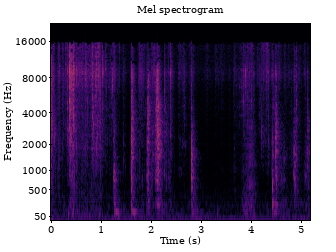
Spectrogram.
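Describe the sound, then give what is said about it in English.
Papery rustling and crinkling as question slips are shuffled by hand, a run of soft irregular rubs and flicks, with no talking over it. “Let's give us a good shuffle.”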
